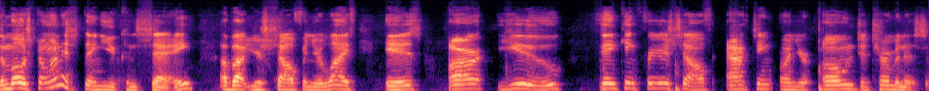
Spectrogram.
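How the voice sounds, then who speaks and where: With a dry, close sound and no echo, a man speaks at a fairly slow pace in a fairly high pitch, his tone animated and his pitch variation ordinary. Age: 60s. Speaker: mental health guest speaker. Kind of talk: podcast interview.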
